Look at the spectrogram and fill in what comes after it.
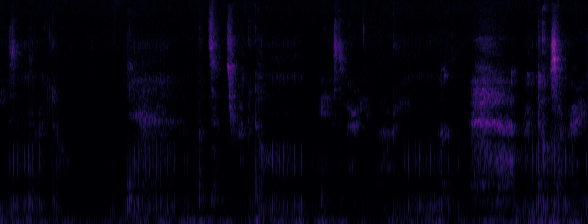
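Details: Soft, friendly male house cat purrs continuously while petted on a lap, a deep pulsing rumble running under intermittent whispered speech and brushing noises from stroking fur.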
